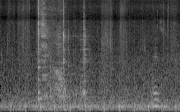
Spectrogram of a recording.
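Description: Onions and peanuts stirred in a cooking pan, a steady low sizzle under occasional scraping strokes of a utensil against the pan, close and continuous.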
